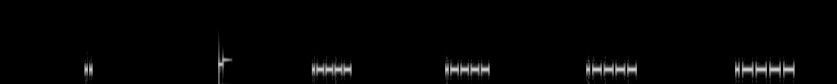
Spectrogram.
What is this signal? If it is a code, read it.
Morse code, heard as a keyed tone, about 44 wpm, spaced as for 9 wpm, 700 Hz. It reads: I 1111
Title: Speed-Racing Single Letter-Number 35wpm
